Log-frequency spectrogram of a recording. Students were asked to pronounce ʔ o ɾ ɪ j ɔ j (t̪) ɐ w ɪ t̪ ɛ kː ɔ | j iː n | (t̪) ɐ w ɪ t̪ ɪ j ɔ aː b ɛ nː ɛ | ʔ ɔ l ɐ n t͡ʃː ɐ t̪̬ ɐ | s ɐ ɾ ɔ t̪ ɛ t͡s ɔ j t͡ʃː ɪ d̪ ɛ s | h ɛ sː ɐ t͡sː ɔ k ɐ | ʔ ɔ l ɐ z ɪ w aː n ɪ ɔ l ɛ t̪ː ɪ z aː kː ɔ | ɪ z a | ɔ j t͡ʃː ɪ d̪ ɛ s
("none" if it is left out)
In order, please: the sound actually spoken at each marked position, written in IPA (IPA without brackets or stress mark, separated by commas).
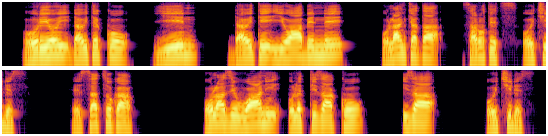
d̪, d̪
